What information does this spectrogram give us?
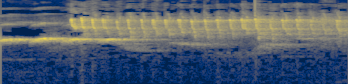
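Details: Lovebird song opening with a thin steady whistle, then breaking into a fast, even rattle of high buzzy chirps.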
